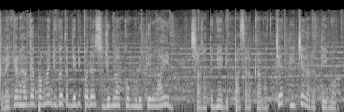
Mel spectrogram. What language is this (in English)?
Indonesian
